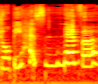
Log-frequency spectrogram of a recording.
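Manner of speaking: ordinary delivery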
